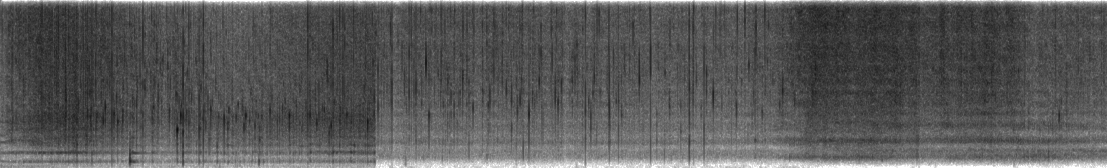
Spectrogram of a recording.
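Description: Chicken tinola cooking outdoors, with a steady sizzle and stirring throughout, frying crackle strong at first, then a quieter bubbling simmer before the sizzle swells again near the end; no talking.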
